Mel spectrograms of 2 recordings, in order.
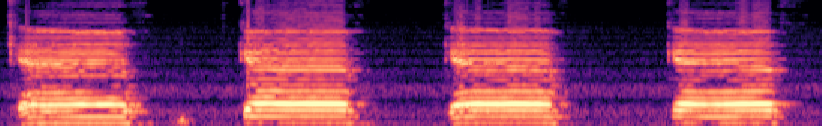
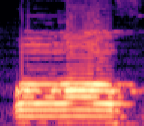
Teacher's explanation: তাহলে কাফটা হচ্ছে পাতলা করে এবং কফটা হচ্ছে মোটা করে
